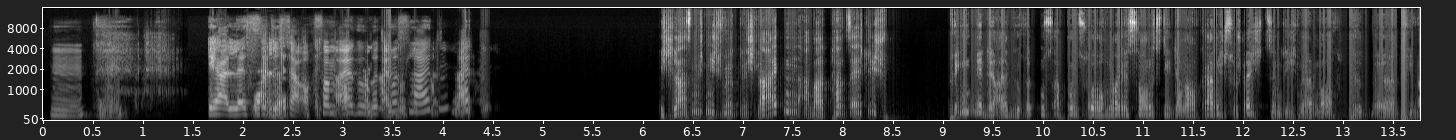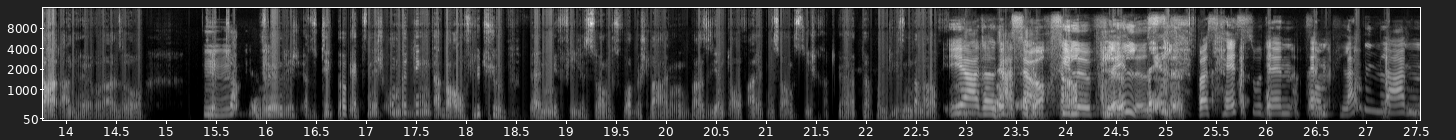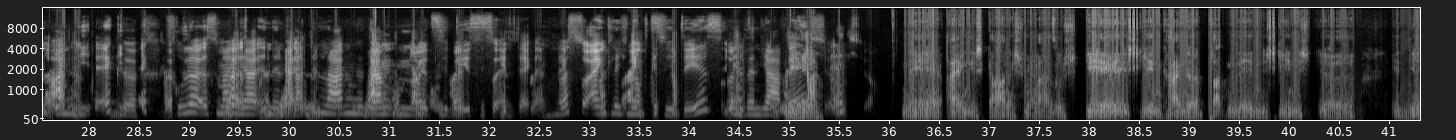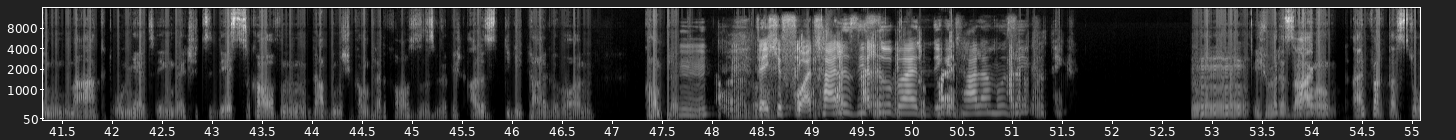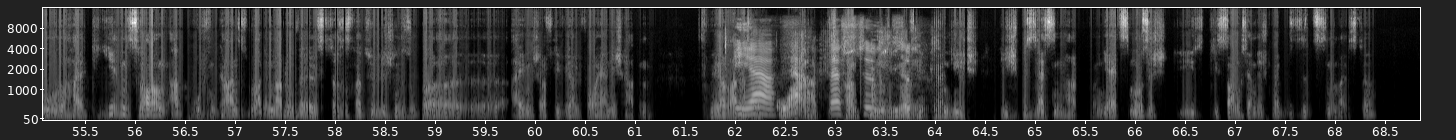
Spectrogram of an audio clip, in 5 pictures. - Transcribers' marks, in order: static; background speech; distorted speech; drawn out: "Hm"; unintelligible speech; other background noise
- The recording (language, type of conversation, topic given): German, podcast, Wie entdeckst du derzeit am liebsten neue Musik?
